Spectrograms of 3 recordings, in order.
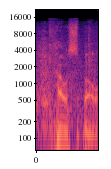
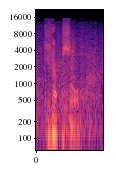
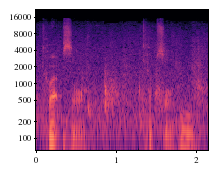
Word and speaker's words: Kepsel: I've been pronouncing that detective's name wrong. Thought it was like Cowspell or something. Kepsel. Kepsel.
